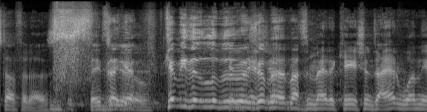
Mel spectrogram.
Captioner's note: speaks gibberish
